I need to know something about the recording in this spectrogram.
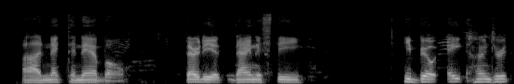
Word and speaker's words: Nectanebo: One is that name is pronounced Nectanebo, 30th dynasty.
